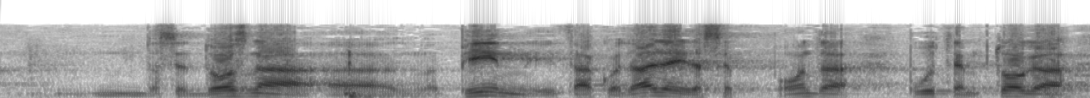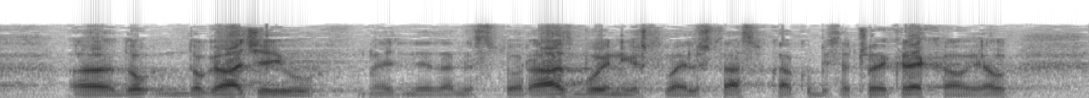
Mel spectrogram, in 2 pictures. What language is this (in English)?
Croatian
